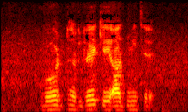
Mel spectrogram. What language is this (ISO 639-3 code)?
urd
